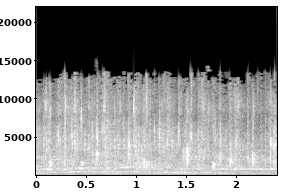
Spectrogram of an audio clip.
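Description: Audience clapping, a dense irregular patter, over background music with held notes.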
